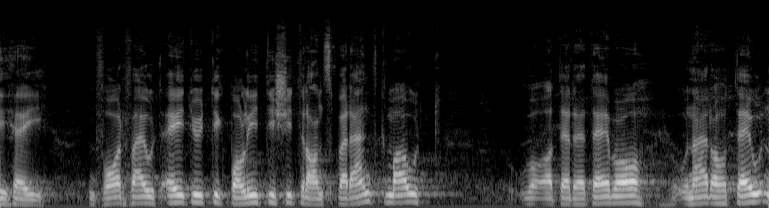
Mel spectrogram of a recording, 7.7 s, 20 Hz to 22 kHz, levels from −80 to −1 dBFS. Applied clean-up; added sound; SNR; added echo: none; none; none; none.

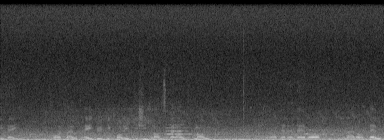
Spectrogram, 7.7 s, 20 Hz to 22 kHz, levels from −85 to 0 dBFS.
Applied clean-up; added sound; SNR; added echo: none; Vehicle horn, car horn, honking; -5 dB; none.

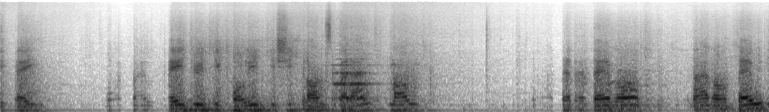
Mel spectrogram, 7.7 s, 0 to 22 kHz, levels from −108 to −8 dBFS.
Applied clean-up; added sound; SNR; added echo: neural mask model RNNoise.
